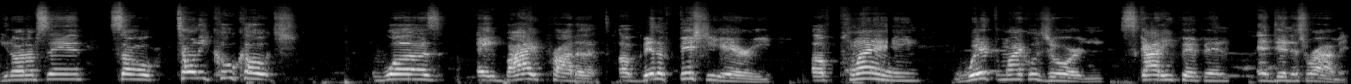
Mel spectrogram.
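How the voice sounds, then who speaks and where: A man co-hosting a podcast, animated and joking, with sarcastic asides in casual sports debate. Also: high voice. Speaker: podcast co-host.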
